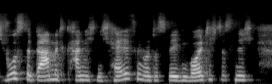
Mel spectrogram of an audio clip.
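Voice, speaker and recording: Her tone bright and sharp, a woman speaks at medium pitch with fairly even intonation. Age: 50s. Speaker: coach for eating disorders. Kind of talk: interview.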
